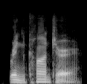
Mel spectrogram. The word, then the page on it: rencontre: American English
